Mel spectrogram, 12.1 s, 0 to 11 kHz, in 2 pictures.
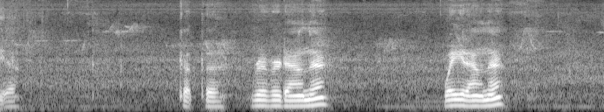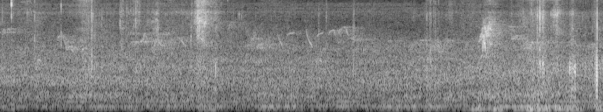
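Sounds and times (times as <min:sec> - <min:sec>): footsteps on forest trail: 0:05.2 - 0:12.0.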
